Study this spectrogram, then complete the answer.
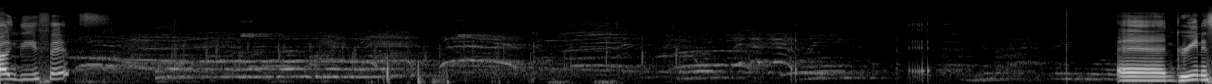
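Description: Sneakers squeak sharply on a wooden floor in an echoing gym.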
